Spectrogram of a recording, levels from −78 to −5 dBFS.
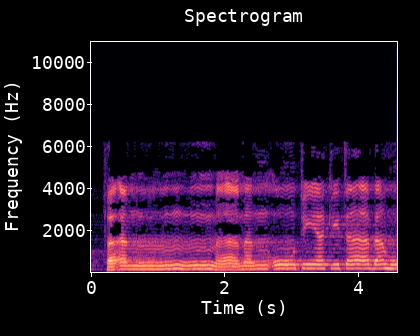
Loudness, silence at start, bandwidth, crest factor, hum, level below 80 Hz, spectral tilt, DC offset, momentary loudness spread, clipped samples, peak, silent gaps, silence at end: -19 LUFS; 0.2 s; 6.6 kHz; 16 dB; none; -58 dBFS; -7 dB/octave; under 0.1%; 4 LU; under 0.1%; -4 dBFS; none; 0 s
